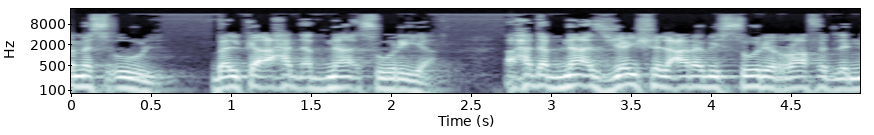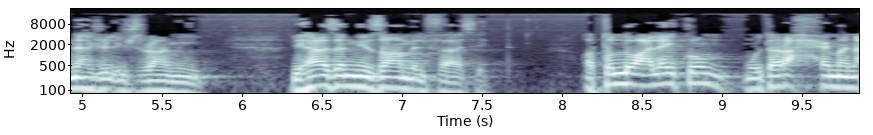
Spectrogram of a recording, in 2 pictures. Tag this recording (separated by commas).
Speech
